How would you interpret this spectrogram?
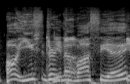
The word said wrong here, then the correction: Courvoisier: Yeah, you know Matt makes fun of me if I mispronounce. But I know he has a little dyslexia too. If I mispronounce a word. Mm-hmm. Were you always able to pronounce Courvoisier when you saw it? – Courvoisier. – When you first saw Courvoisier.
